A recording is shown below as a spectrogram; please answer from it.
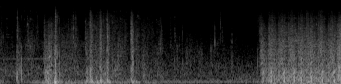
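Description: Gunfire in a video game battle in Gaza, with rapid sharp shots in a quick burst, then a lull before a louder sustained rush of noise.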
